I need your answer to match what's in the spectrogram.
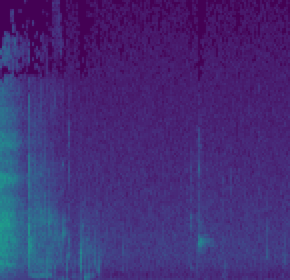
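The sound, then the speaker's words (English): Someone sips water, making wet, squishy mouth noises and small clicks, then a quiet pause before a sharp, abrupt smack at the very end. “Hold on, I have to wash this filth down with a little bit of water.”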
